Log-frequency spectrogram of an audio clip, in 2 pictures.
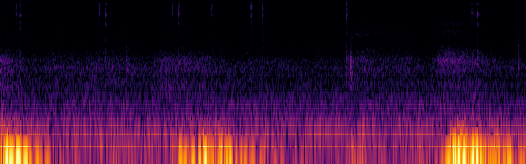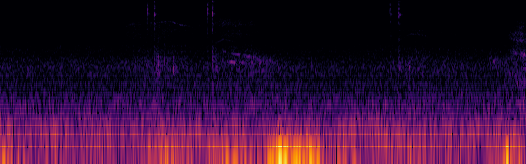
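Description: A computer mouse clicking in scattered single and double clicks at irregular intervals, close and fairly quiet over a soft background hiss, with no one talking.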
